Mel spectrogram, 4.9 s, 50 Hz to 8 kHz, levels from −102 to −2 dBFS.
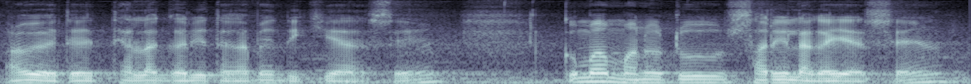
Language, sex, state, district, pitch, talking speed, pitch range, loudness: Nagamese, male, Nagaland, Kohima, 105 Hz, 160 wpm, 90-120 Hz, -19 LUFS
